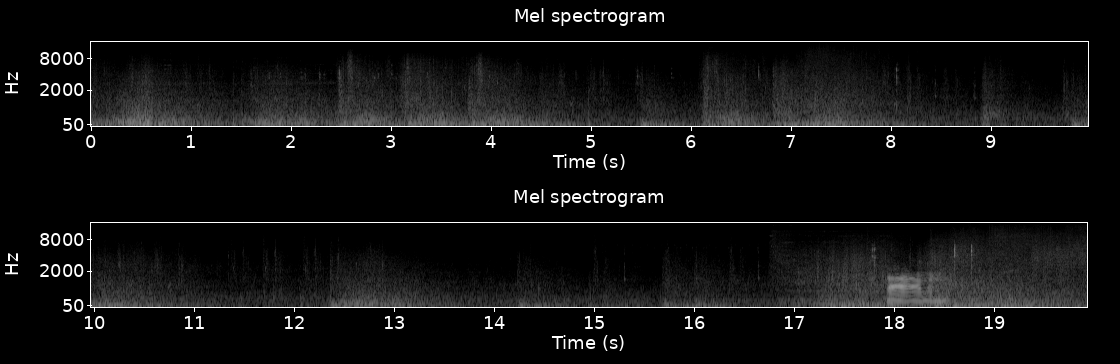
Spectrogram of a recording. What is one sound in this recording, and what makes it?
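Heavy blows and metallic clashes ring out in a game fight.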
